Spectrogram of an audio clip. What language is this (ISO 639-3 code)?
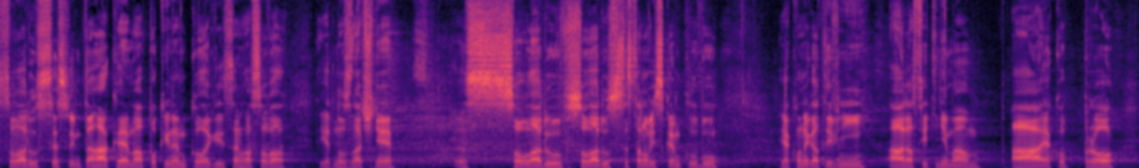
ces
